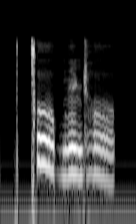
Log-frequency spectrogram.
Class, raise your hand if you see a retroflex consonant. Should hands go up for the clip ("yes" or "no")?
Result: yes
